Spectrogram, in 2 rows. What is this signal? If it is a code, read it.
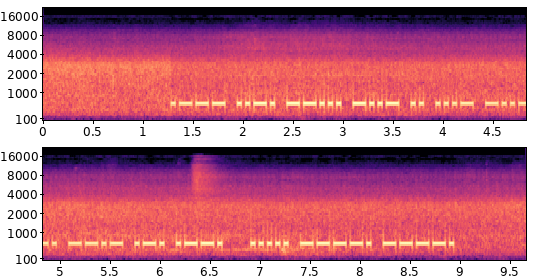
Morse code, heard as a keyed tone, machine-sent, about 29 wpm, 620 Hz, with radio static and street noise. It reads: JF7XIV/QRP 599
